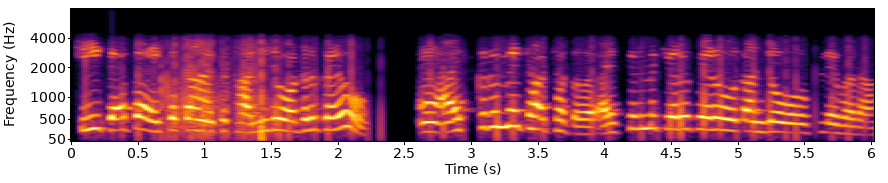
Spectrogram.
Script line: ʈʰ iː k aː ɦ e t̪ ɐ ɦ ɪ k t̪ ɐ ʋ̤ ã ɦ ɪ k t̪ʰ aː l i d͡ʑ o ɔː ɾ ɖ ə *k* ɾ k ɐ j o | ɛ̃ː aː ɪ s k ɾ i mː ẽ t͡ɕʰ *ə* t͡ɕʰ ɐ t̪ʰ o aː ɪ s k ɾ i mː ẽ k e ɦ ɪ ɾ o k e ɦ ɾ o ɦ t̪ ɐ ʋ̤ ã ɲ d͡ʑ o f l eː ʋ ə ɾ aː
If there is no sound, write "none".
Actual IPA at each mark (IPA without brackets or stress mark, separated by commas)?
none, a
